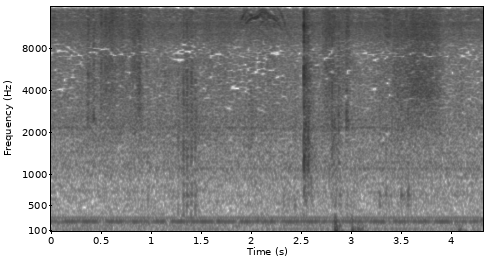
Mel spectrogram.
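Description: Faint handling noises of rifle parts being picked up and moved on carpet, with a few light clicks and a dull thump about three seconds in, over a steady low hum.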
